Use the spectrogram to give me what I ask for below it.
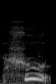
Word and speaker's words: hoe: Okay, that's who is... Hoe gaan dinge? Okay, how is who? I need to write that down. So, H-O-E is pronounced who, but is how.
